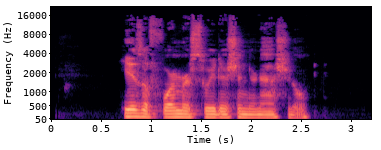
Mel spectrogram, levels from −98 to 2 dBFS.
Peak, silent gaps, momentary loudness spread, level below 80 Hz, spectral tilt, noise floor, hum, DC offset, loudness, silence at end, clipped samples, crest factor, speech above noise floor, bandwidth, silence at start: -4 dBFS; none; 11 LU; -58 dBFS; -5.5 dB/octave; -79 dBFS; none; under 0.1%; -21 LUFS; 0.65 s; under 0.1%; 18 dB; 59 dB; 16.5 kHz; 0.75 s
